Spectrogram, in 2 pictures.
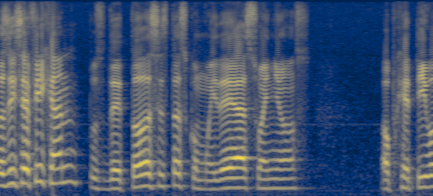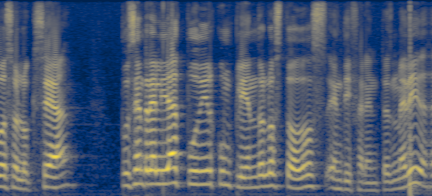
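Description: A man's high-pitched voice with a dark, mellow tone, lively intonation and a moderate pace, against a quiet background. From Mexico, Acapulco (Guerrero); Guerrero, Mexico. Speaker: biotechnologist and entrepreneur giving a talk; guest. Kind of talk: workshop talk to students; lecture. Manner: casual, conversational with filler words. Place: hall.

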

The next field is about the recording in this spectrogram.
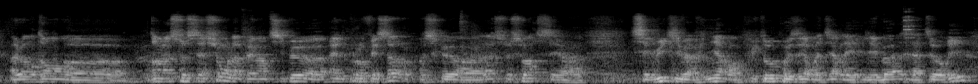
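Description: A man at medium pitch speaks fairly slowly with ordinary pitch variation, noticeable background noise and audible room echo. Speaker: event host. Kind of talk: event hosting. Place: hall.

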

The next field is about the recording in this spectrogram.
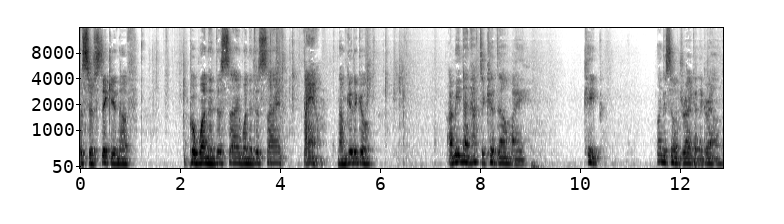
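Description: A man speaks at a moderate pace with fairly even intonation. He leaves long, frequent pauses. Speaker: home craft vlogger. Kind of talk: casual vlog chat. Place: home room. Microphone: phone near.

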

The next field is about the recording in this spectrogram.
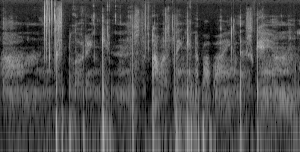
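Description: Soft-spoken whispering at a fairly slow pace. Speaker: ASMR creator. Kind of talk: soft-spoken ASMR chat and reading. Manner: soft ASMR whisper.

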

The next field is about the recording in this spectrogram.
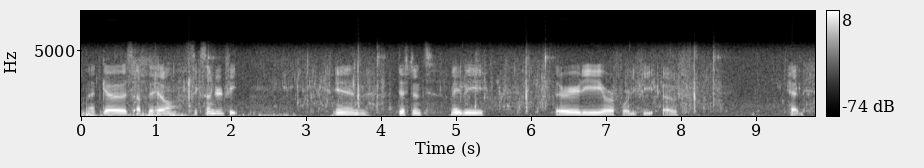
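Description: Over noticeable background noise, a man speaks at a very slow pace with long, frequent pauses in a dry recording with no echo. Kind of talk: casual explanatory walkthrough. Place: forest. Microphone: phone near.

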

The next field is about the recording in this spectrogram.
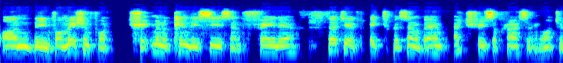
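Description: A man races along at a very fast pace with very wide pitch swings against a quiet background. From Hong Kong. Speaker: kidney foundation president; presenter. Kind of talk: webinar presentation. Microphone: webcam.

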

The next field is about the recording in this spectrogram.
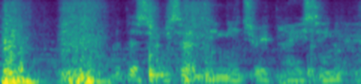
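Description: Clear music plays behind a man who speaks at a moderate pace and a fairly low pitch. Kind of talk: casual explanation while working.

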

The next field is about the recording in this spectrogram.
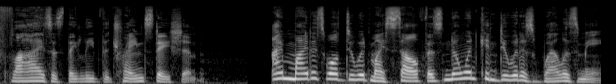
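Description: This woman's voice sits very deep and low, with very wide pitch swings. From Bahamas. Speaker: voice artist. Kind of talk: narration demo.

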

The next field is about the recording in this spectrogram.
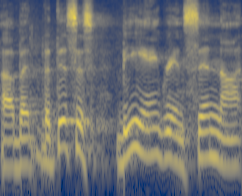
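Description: Light background noise sits behind this recording. The man speaking has lively intonation. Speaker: pastor. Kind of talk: sermon. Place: church.

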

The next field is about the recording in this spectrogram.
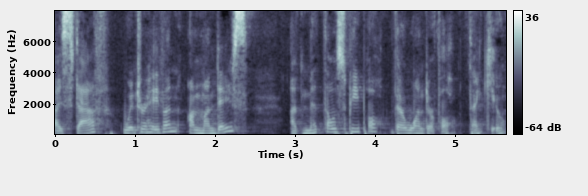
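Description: A woman speaks fairly slowly at a fairly low pitch with lively intonation. Her loudness stays very even over noticeable background noise. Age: 70s. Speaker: retired nurse, public commenter. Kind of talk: public comment testimony. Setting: council meeting.

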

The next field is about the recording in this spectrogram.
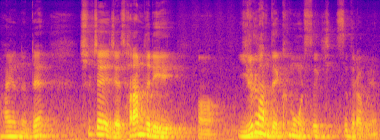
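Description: A man with a slight Gyeongsang accent talks at a moderate pace with ordinary pitch variation, his voice carrying audible room echo over light background noise. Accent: Gyeongsang dialect tinge. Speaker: startup founder; guest. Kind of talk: talk show interview. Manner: hesitant, many fillers. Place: meeting room. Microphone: camera far.

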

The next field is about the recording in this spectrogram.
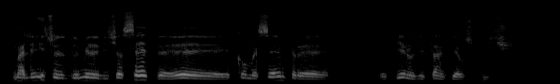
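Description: This man has a plain, everyday voice. His pitch sits fairly high, with ordinary variation. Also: fairly slow pace. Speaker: town mayor. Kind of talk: interview.

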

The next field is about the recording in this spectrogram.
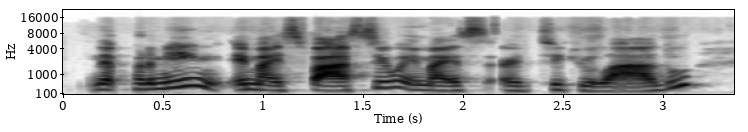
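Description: Against a quiet background, a woman is talking. Her intonation is lively. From Chicago, US Midwest. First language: English (speaking Portuguese). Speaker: English teacher. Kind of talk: casual chat. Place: home room. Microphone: video call.

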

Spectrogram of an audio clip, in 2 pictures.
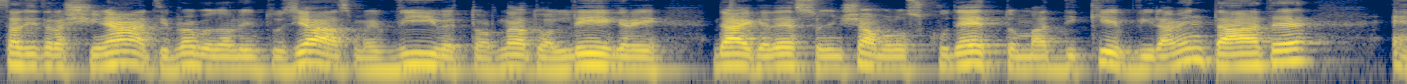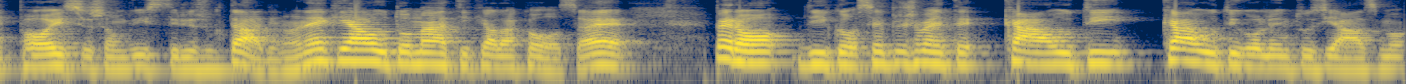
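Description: A man's voice swings widely in loudness, with ordinary pitch variation. The background is quiet. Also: fairly quick pace. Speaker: football channel host. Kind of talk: commentary. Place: home room.

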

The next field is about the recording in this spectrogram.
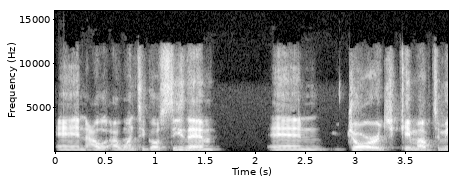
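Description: The background stays quiet. At a moderate pace, a man speaks with a bright, sharp tone. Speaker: podcast co-host. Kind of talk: casual podcast chat. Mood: relaxed, friendly. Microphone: video call.

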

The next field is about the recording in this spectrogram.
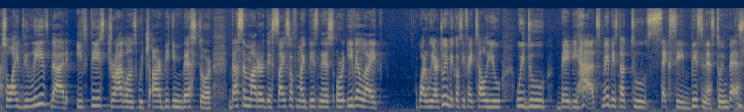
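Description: A woman with a Chilean accent and a fairly high pitch speaks at a fairly slow pace with fairly even intonation. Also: very even loudness. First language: Spanish. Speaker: entrepreneur, clothing brand founder; guest. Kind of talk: interview. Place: studio.

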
